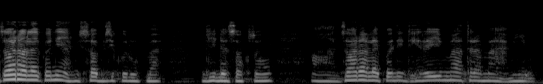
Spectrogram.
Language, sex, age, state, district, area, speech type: Nepali, female, 45-60, West Bengal, Darjeeling, rural, spontaneous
